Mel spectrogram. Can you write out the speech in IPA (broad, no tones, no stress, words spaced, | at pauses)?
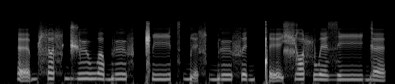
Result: ɛ̰bɬʌɬ d͡ʒʉwʌbʉːf ǁiːt͡sɡ͡bḛɬɡ͡bʉːfeɡ ǃḛ ɕɔɬwe ziːɡɛ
